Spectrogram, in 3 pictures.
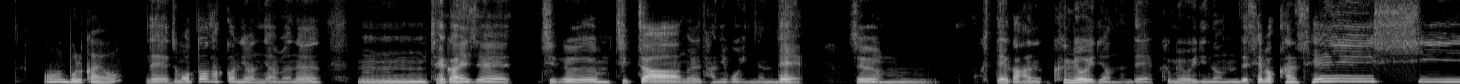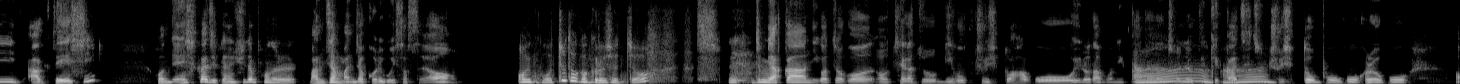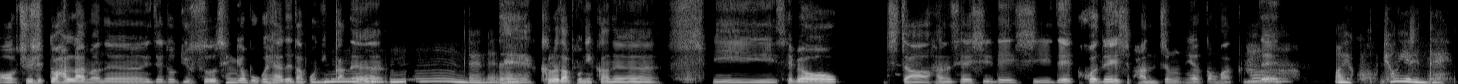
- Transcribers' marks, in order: other background noise; "금요일이었는데" said as "금요일이넜는데"; teeth sucking; laugh; teeth sucking; gasp; tapping
- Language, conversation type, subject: Korean, podcast, 작은 습관 하나가 삶을 바꾼 적이 있나요?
